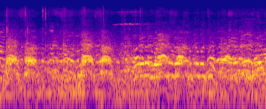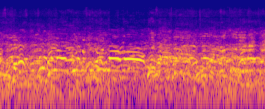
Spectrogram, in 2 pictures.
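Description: A large crowd of men shouts and chants loudly outdoors.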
